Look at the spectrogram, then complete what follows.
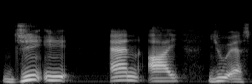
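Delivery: slow, letter by letter spelling; dictating the letters of genius one at a time. Shown as a demonstration. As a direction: spell each letter out slowly for the class. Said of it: "genius को हम अक्लमंद कहते हैं".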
